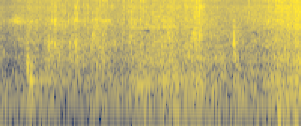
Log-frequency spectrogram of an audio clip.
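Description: Faint rustling and crinkling of plastic wrapping against a cardboard box as a toddler lifts a plastic-wrapped gift out of it.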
